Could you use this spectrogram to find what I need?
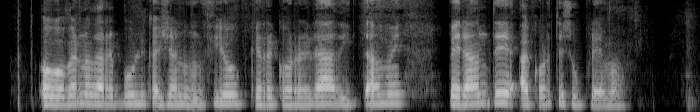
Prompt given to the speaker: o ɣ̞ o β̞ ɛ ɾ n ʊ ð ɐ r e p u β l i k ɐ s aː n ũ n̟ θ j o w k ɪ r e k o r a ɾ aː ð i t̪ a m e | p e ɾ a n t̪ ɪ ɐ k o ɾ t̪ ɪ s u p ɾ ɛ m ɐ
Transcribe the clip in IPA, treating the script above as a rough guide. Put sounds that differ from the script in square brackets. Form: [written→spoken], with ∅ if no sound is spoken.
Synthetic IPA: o ɣ̞ o β̞ ɛ ɾ n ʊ ð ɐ r e p u β l i k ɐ [s→ʃ] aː n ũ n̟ θ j o w k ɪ r e k o r [a→e] ɾ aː ð i t̪ a m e | p e ɾ a n t̪ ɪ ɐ k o ɾ t̪ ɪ s u p ɾ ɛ m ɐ

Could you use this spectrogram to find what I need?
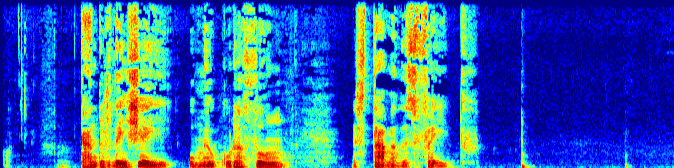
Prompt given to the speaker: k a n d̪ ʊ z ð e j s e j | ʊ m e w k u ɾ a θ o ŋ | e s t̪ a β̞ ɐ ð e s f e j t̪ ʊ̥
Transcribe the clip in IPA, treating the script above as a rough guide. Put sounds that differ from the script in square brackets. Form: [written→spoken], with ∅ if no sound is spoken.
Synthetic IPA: k a n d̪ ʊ z ð e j [s→ʃ] e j | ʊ m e w k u ɾ a θ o ŋ | e s t̪ a β̞ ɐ ð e s f e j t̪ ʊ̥

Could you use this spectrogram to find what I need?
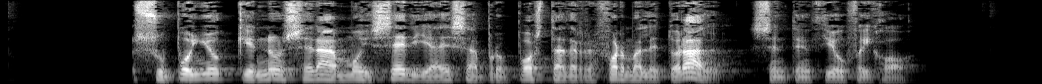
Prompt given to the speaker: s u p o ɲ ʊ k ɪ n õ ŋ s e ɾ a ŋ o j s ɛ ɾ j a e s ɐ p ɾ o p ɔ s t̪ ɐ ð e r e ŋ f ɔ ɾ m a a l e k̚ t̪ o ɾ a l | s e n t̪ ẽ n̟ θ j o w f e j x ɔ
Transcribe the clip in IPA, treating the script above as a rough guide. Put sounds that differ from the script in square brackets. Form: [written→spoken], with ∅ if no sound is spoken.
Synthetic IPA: s u p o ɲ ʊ k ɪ n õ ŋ s e ɾ a [ŋ→m] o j s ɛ ɾ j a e s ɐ p ɾ o p ɔ s t̪ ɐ ð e r e [ŋ→∅] f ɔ ɾ m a [a→e] l e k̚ t̪ o ɾ a l | s e n t̪ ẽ n̟ θ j o w f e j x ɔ

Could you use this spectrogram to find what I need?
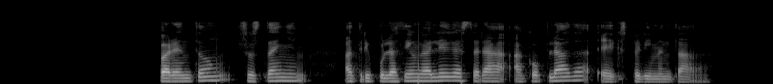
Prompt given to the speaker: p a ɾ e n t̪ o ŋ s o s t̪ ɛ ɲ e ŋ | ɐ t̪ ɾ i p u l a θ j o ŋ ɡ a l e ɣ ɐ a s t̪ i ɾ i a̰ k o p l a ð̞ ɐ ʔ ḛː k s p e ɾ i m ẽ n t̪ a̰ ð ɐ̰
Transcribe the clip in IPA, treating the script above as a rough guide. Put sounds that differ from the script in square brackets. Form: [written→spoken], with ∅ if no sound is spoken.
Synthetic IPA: p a ɾ e n t̪ o ŋ s o s t̪ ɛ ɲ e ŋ | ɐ t̪ ɾ i p u l a θ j o ŋ ɡ a l e ɣ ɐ [a→e] s t̪ [i→a] ɾ [i→a] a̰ k o p l a ð̞ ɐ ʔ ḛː k s p e ɾ i m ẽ n t̪ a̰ ð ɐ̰

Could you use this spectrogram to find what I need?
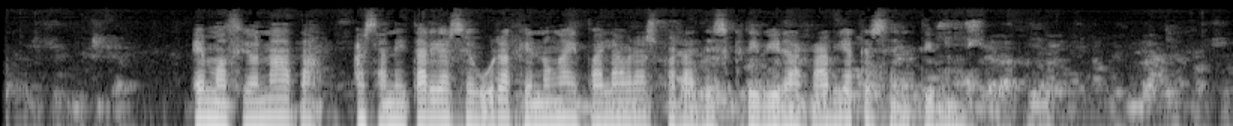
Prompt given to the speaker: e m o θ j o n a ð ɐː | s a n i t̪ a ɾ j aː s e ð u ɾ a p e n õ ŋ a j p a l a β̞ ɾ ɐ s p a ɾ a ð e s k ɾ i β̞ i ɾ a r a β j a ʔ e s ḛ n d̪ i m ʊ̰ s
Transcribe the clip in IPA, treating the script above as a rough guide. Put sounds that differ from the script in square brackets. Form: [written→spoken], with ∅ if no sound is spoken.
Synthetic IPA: e m o θ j o n a ð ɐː | s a n i t̪ a ɾ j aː s e [ð→ɣ] u ɾ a [p→k] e n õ ŋ a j p a l a β̞ ɾ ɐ s p a ɾ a ð e s k ɾ i β̞ i ɾ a r a β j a [ʔ→k] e s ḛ n [d̪→t̪] i m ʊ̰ s

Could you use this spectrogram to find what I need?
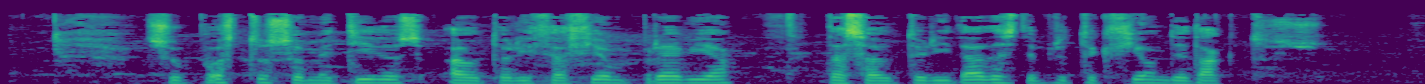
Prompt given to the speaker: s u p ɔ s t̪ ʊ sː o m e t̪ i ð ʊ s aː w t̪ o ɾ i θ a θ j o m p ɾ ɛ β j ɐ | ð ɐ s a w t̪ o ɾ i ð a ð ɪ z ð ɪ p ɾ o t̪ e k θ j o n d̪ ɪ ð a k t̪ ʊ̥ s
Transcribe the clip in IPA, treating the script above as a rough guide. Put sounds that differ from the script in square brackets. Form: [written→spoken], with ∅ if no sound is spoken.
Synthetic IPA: s u p ɔ s t̪ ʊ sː o m e t̪ i ð ʊ s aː w t̪ o ɾ i θ a θ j o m p ɾ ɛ β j ɐ | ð ɐ s a w t̪ o ɾ i ð a ð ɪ z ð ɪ p ɾ o t̪ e k θ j o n d̪ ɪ ð a k t̪ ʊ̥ s

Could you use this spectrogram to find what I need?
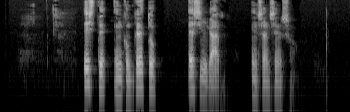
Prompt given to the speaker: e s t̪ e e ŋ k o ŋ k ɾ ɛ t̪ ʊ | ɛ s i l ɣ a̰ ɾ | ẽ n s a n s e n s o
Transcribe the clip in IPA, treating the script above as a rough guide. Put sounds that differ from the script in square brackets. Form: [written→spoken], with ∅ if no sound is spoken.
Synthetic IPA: e s t̪ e e ŋ k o ŋ k ɾ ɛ t̪ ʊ | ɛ s i l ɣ a̰ ɾ | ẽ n s a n s e n s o

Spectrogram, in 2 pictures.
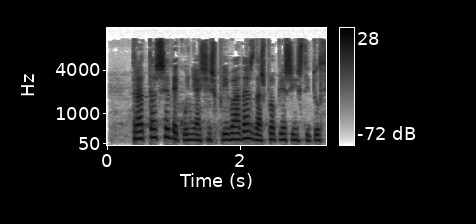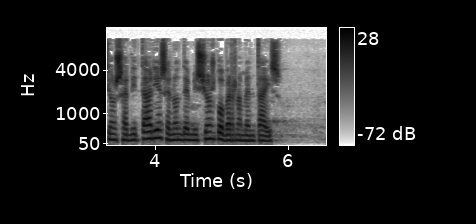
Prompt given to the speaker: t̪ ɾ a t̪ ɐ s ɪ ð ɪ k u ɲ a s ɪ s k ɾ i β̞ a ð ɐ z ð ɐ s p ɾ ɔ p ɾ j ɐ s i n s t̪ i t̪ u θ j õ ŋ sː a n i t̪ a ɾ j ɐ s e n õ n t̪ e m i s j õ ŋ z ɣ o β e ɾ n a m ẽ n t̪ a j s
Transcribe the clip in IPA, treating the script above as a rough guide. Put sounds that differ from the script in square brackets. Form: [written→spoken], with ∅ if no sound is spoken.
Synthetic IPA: t̪ ɾ a t̪ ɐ s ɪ ð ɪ k u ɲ a [s→ʃ] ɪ s [k→p] ɾ i β̞ a ð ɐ z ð ɐ s p ɾ ɔ p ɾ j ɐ s i n s t̪ i t̪ u θ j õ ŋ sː a n i t̪ a ɾ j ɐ s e n õ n [t̪→d̪] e m i s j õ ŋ z ɣ o β e ɾ n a m ẽ n t̪ a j s

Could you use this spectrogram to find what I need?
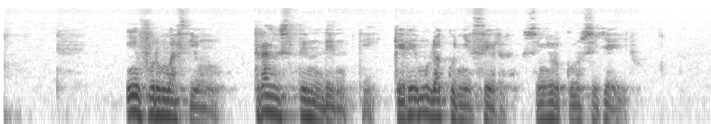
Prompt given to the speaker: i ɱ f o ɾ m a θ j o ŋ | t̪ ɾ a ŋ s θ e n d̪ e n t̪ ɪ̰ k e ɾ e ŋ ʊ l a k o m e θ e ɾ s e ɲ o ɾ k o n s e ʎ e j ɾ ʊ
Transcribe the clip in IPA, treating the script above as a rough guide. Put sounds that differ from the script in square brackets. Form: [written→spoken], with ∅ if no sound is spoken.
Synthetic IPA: i ɱ f o ɾ m a θ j o ŋ | t̪ ɾ a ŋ s θ e n d̪ e n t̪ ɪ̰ k e ɾ e [ŋ→m] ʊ l a k o [m→ɲ] e θ e ɾ s e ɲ o ɾ k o n s e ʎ e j ɾ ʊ

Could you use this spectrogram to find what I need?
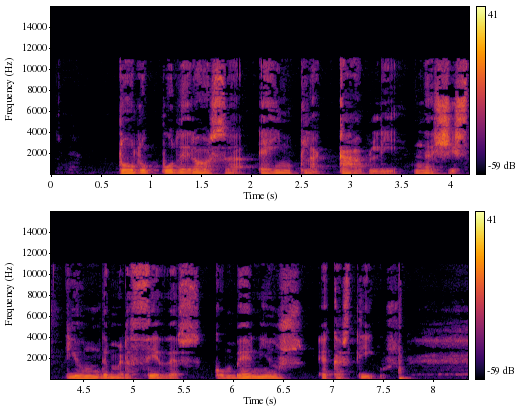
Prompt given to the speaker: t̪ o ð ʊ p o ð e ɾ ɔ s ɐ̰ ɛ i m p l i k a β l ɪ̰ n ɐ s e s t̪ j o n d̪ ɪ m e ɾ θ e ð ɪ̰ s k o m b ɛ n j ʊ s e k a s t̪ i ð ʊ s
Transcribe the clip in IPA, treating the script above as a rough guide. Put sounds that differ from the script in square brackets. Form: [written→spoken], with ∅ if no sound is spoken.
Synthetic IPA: t̪ o ð ʊ p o ð e ɾ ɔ s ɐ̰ ɛ i m p l [i→a] k a β l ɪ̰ n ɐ [s→ʃ] e s t̪ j o n d̪ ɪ m e ɾ θ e ð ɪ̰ s k o m b ɛ n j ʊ s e k a s t̪ i [ð→ɣ] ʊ s

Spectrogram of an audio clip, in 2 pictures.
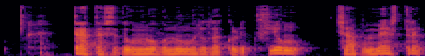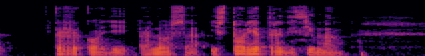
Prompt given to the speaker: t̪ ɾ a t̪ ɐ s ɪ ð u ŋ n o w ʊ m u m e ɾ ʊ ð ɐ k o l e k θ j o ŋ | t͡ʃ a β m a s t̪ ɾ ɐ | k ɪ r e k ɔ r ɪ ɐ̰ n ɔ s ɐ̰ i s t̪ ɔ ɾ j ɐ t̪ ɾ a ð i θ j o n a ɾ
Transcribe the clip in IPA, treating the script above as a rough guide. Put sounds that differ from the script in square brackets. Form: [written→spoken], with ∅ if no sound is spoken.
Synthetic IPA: t̪ ɾ a t̪ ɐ s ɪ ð u ŋ n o [w→β] ʊ [m→n] u m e ɾ ʊ ð ɐ k o l e k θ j o ŋ | t͡ʃ a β m [a→ɛ] s t̪ ɾ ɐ | k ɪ r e k ɔ [r→ʎ] ɪ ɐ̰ n ɔ s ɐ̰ i s t̪ ɔ ɾ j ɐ t̪ ɾ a ð i θ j o n a [ɾ→l]

